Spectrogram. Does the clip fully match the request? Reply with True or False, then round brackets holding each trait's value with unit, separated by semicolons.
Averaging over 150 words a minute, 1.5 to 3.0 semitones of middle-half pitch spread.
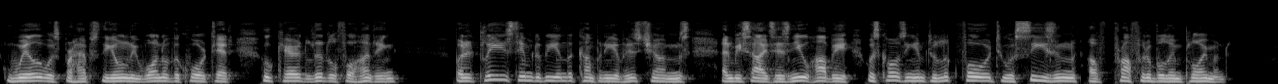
True (200 wpm; 2.6 semitones)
